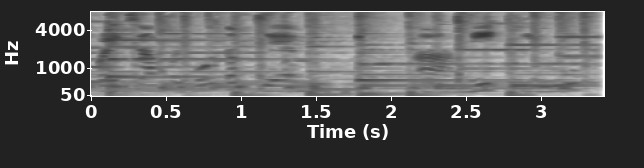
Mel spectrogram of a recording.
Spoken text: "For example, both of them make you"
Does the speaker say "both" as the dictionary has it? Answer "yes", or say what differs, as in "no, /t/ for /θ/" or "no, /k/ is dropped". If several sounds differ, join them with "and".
no, /t/ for /θ/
